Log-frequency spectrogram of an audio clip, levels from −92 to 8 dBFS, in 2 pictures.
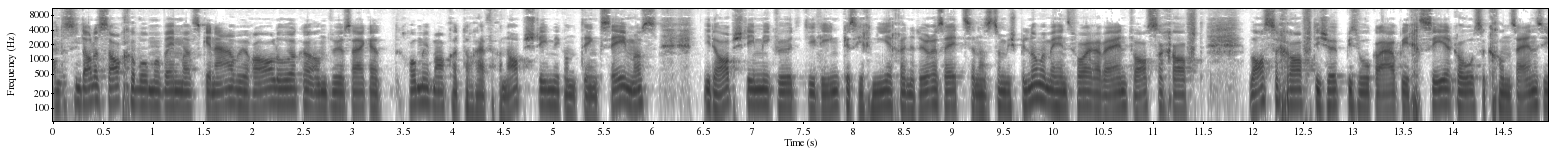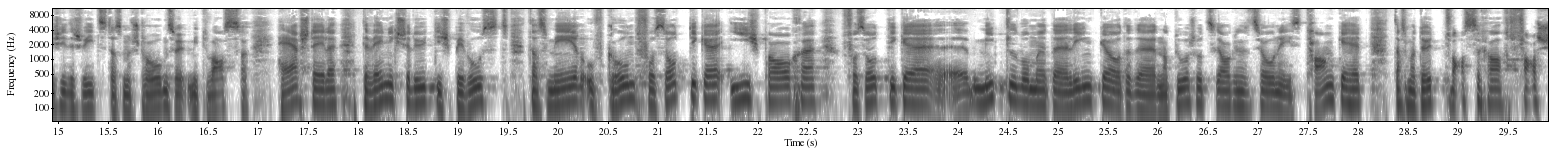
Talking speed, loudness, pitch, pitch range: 200 wpm, -19 LUFS, 115 Hz, 105-125 Hz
